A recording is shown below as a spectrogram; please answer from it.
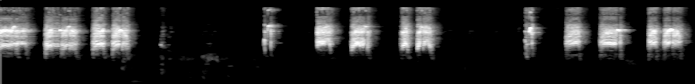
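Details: Pet black francolin, described as a Sindhi tetar, calling during a training attempt: harsh, grating, hissy bursts repeated in quick groups of two to four, with short pauses between the groups.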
